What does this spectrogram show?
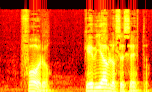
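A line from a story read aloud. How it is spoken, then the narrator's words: Exclaiming. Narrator (Spanish): exclamó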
